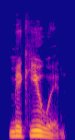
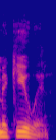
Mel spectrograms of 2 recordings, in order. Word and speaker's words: McEwen: once every four years mcewen okay thank you for that dominic i've been pronouncing wrong quite a bit so it's sean mcewen so like i was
